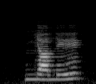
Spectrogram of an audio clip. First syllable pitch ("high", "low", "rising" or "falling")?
low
